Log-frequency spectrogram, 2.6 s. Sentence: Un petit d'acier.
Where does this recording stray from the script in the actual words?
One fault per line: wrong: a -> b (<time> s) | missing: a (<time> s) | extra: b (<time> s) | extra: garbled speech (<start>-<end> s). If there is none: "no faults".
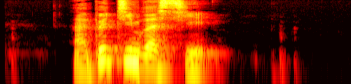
no faults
